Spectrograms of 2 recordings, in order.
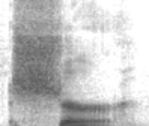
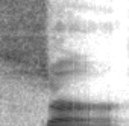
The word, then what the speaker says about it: Sr: guitars that I play they're not pronounced sure and I don't know where that started because if you look on the headstock it's Sr not sh you right so it's not sure it's sir like yes sir Sr that's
